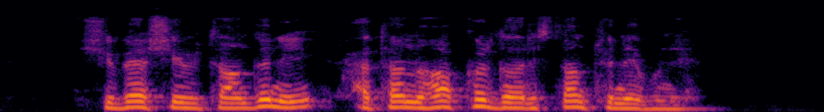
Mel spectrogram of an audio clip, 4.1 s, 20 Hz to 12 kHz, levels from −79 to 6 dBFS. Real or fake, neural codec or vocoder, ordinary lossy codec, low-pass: real; none; Opus, 32 kbps; 7.2 kHz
